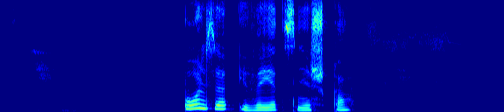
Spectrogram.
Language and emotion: Russian, sad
